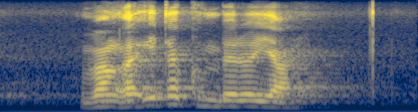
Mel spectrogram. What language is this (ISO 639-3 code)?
ven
